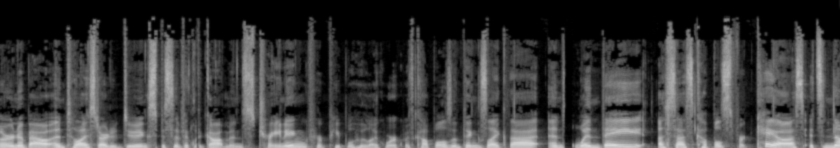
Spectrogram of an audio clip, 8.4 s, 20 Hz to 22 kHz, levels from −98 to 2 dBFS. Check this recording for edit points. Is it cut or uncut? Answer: cut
